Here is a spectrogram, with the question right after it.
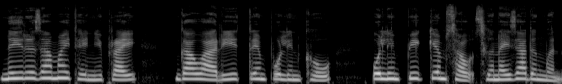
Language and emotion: Bodo, neutral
